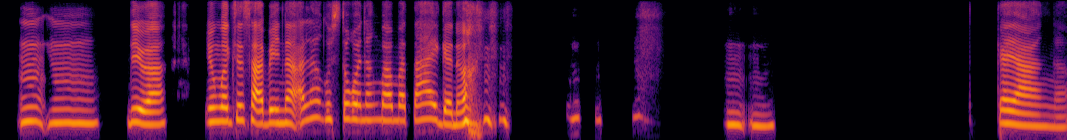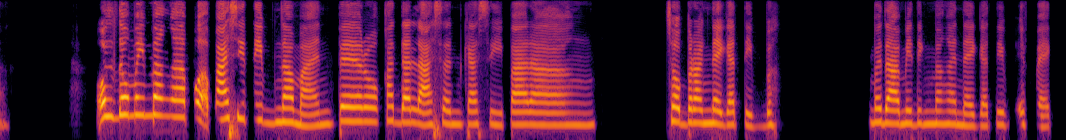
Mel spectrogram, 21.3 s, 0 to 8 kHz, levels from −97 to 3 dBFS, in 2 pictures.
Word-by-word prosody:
Mm, 260 -2 -4 0.3
di 270 +2 +1
ba? 235 0 +2 0.4
Yung 280 +1 +2
magsasabi 275 -3 +2
na, 255 -1 0
hala 340 +5 -4
gusto 325 -1 -4
ko 320 - +3
ng 310 0 -6
mamatay, 305 +1 -1
gano'n. 240 +2 +1 2.5
Mm. 215 -2 -7 2.2
Kaya 225 -5 +1
nga. 185 0 -11 0.9
Although 380 +3 +6
may 405 -1 +2
mga 380 -3 +4
po 350 - +5
positive 325 -3 +3
naman, 240 -4 +1
pero 280 0 +3
kadalasan 255 -4 +1
kasi 235 -1 -6
parang, 225 -1 -1 0.7
sobrang 265 -2 +2
negative. 225 -3 -2 0.9
Madami 250 -2 +1
ding 240 -1 -6
mga 240 0 -4
negative 215 0 -6
effect, 205 -4 -8
250 Hz, 90 wpm, -22 LUFS, 230-290 Hz, 2.5 s, Although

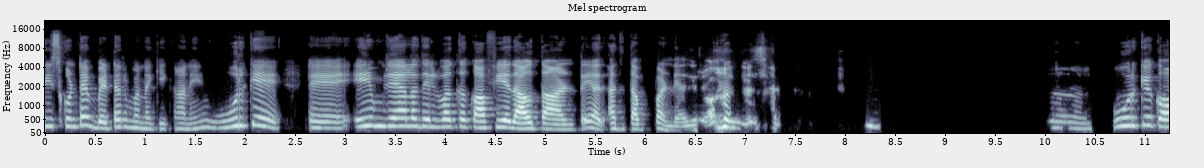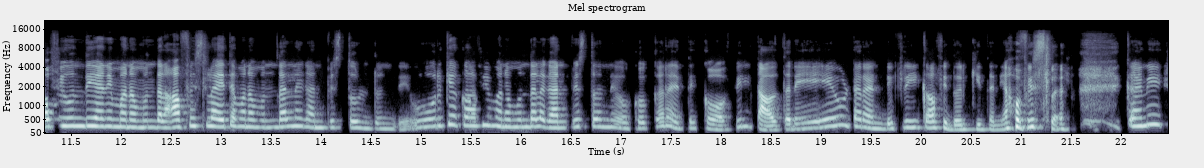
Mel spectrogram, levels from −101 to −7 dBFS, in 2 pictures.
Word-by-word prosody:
తీసుకుంటే 275 +1 0 0.2
బెటర్ 250 +5 +1
మనకి. 190 -2 -6
కానీ, 190 +1 -5 0.3
ఊరికే 295 +1 +2 0.5
టే 225 - +1 0.5
ఏం 295 -1 +2
చేయాలో 280 0 +5
తెల్వక 255 0 +1
కాఫీయే 225 +2 +6
తాగుతా 195 -1 +7 0.2
అంటే 170 -1 -4
అది - - -2
అది 175 -2 -10
తప్పండి. 175 -4 -2
అది 150 - -5
రాంగ్ 225 -1 +4
అసలు. - - -10 0.8
హ్మ్. 275 -3 -3 1.8
ఆ! - - -7 0.6
ఊరికే 300 +1 +2
కాఫీ 255 +2 +4
ఉంది 285 0 +2
అని, 270 0 +1
మన 245 -1 +2
ముందల 235 -1 0
ఆఫీస్‌లో 285 +3 0
అయితే 255 - +2
మన 260 -1 -1
ముందలనే 255 +4 -2
కనిపిస్తూ 230 -1 -6
ఉంటుంది. 190 -2 -10 0.2
ఊరికే 285 +5 -2
కాఫీ 295 +1 0
మన 265 -2 -1
ముందల 260 +1 -1
కనిపిస్తుంది. 250 +3 -2
ఒక్కొక్కరు 200 +8 -6
అయితే 205 0 -8 0.2
కాఫీలు 175 - -4
తాగుతూనే 170 +6 +2 0.4
ఉంటారండి. 220 - -3
ఫ్రీ 230 0 -3
కాఫీ 215 0 +1
దొరికిందని 165 0 -5
ఆఫీస్‌లో. 255 +3 -1 0.7
కానీ 285 +5 +2
245 Hz, 125 wpm, -24 LUFS, 195-275 Hz, 1.8 s, తాగుతా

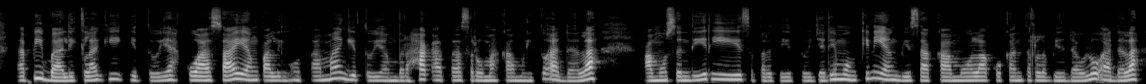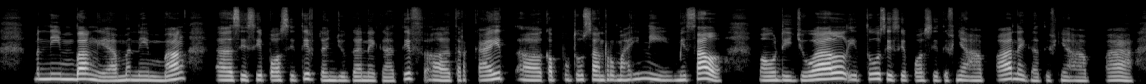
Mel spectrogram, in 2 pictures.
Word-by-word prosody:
Tapi 210 +9 0
balik 180 0 0
lagi 215 +4 -3
gitu 185 -4 -8
ya, 205 +4 -1
kuasa 195 +3 +3
yang 215 -5 +2
paling 185 -1 -2
utama 195 +7 -3
gitu, 210 -6 -4
yang 175 -1 -3
berhak 210 +6 +1
atas 195 -1 -5
rumah 185 0 -1
kamu 175 0 -3
itu - - -27
adalah 215 +4 +2 0.4
kamu 180 +1 +1
sendiri, 220 +4 0
seperti 170 -4 -9
itu. 170 +1 -10
Jadi 180 +7 -1
mungkin 225 +3 -1
yang 230 -7 +1
bisa 180 0 -1
kamu 180 0 -1
lakukan 185 0 -2
terlebih 180 -1 -5
dahulu 190 +9 0
adalah, 200 +3 +2 0.4
menimbang 245 -1 +4
ya, 175 0 0
menimbang, 200 +5 +2 0.3
eee, 200 -1 +2
sisi 210 0 0
positif 200 +5 -1
dan 185 -3 0
juga 180 0 -2
negatif, 180 +9 -3
eee, 195 -4 +1
terkait, 210 +6 0
eee, 200 -3 +2
keputusan 210 +1 -1
rumah 205 -1 -1
ini. 230 -5 -1
Misal, 205 0 +6 0.4
mau 190 0 +1
dijual, 215 +8 +6
itu 245 +5 -1
sisi 210 -2 -2
positifnya 185 0 -4
apa, 205 +7 +2
negatifnya 175 -4 -4
apa. 185 +1 -3
195 Hz, 140 wpm, -21 LUFS, 180-220 Hz, 0.4 s, Misal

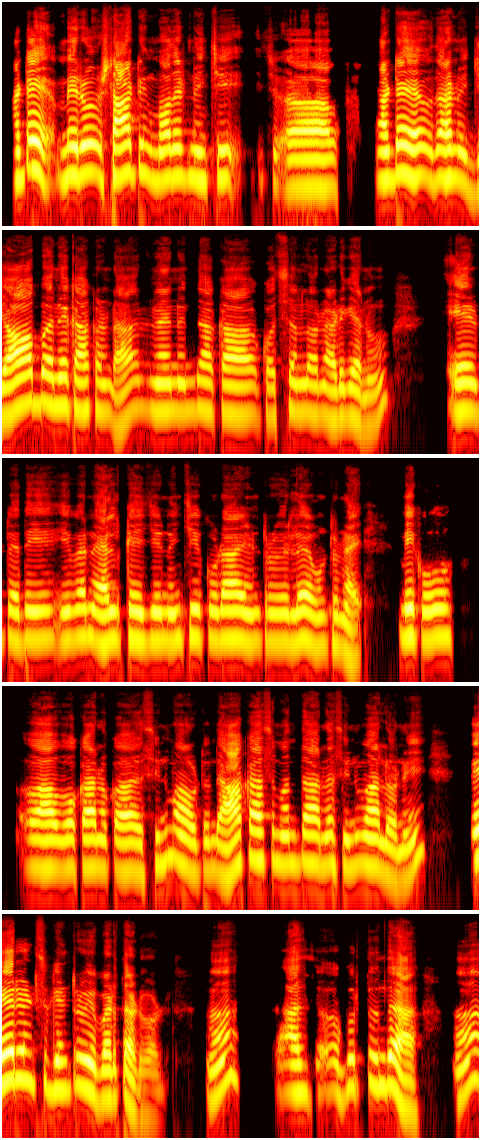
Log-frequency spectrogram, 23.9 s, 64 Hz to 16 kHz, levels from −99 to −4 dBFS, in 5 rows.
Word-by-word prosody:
అంటే, 265 +6 +5 0.3
మీరు 225 +1 +5 0.2
స్టార్టింగ్ 225 0 +5
మొదటి 215 +1 0
నుంచి 200 +1 -4 0.5
చి 185 - -13 0.2
ఆవ్ 165 0 +4 0.5
అంటే 225 +4 +4 0.3
ఉదాహరణకి 205 -2 +1
జాబ్ 215 +6 +6
అనే 210 0 -1
కాకుండా, 185 -1 -4 0.3
నేను 180 0 -3
ఇందాక 190 -1 -7 0.4
క్వశ్చన్‌లోని 170 +1 -8
అడిగాను. 150 -4 -6 0.9
ఏంటది? 180 0 -3 0.3
ఈవెన్ 195 +1 -3
ఎల్‍కేజీ 180 0 -2
నుంచి 185 +2 -4
కూడా 185 0 0 0.2
ఇంటర్వ్యూలే 175 +1 -3
ఉంటున్నాయి. 155 -8 -7 0.5
మీకు 185 -2 0 0.9
ఆహ్, 180 0 +3
ఒకానొక 180 0 0 0.4
సినిమా 210 +3 -4
ఓటుంది. 170 0 -7 0.2
'ఆకాశమంతా' 205 -2 0
అన్న 195 +1 -5
సినిమాలోని 180 -7 -2 0.6
పేరెంట్స్‌కి 255 -3 +5
ఇంటర్వ్యూ 210 -1 +2
పెడతాడు 170 -9 0
వాడు. 100 -1 -15 0.5
ఆ! - - +2 0.7
ఆసు 195 -2 -1 0.3
గుర్తుందా? 230 - +2 0.6
ఆ! - - +1
185 Hz, 100 wpm, -22 LUFS, 175-210 Hz, 0.9 s, జాబ్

